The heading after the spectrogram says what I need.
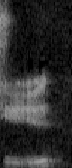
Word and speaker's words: Xu: get that right but last name is is hu but i usually just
